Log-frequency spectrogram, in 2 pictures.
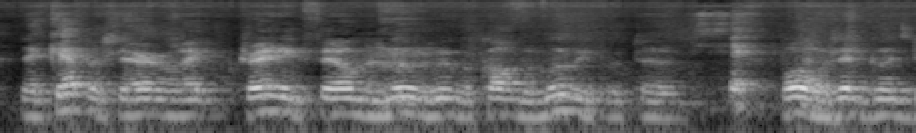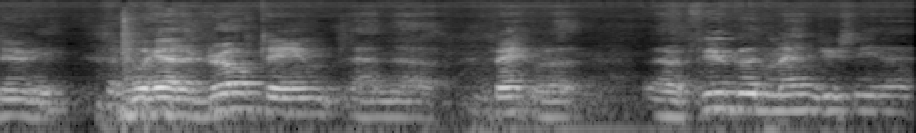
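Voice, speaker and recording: Amid audible room echo and noticeable background noise, a man with a fairly high pitch talks at a moderate pace with fairly even intonation and big swings in loudness. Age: 90s. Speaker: Marine Corps veteran. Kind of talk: oral history interview. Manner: halting.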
